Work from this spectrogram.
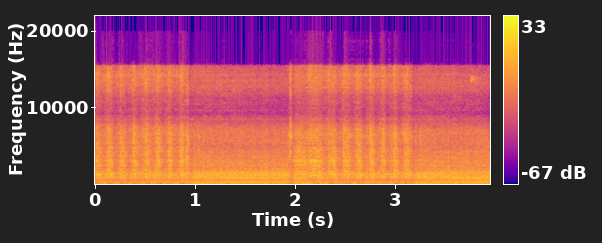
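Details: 2012 Toyota Grandia that won't start: starter cranks in rapid even pulses, pauses, then cranks again without catching; crank-no-start, cause unknown.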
